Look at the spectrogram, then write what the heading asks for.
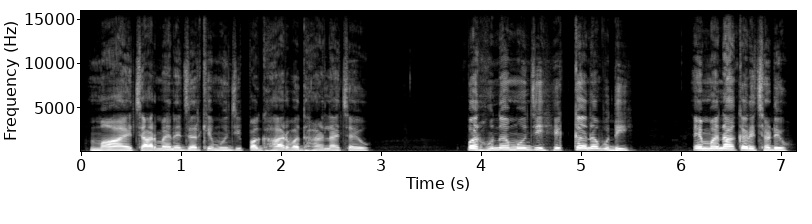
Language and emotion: Sindhi, sad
